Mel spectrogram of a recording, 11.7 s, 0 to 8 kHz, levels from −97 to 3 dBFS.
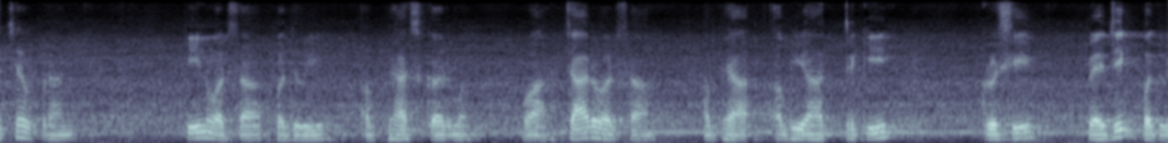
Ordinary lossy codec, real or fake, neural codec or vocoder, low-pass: none; fake; codec, 16 kHz, 6 kbps, DAC; none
